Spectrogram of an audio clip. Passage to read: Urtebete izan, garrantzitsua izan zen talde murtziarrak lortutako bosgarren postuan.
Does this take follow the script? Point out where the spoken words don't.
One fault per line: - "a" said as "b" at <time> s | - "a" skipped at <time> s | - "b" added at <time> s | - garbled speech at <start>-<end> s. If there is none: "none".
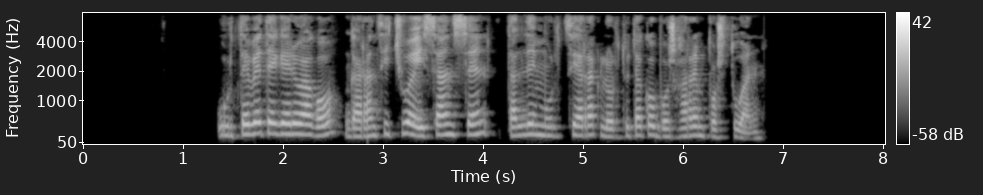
- "izan" said as "geroago" at 2.0 s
